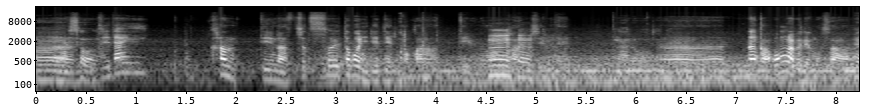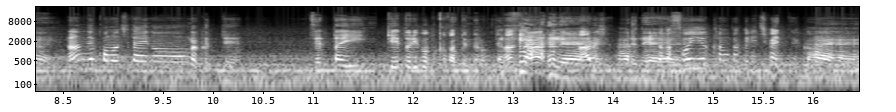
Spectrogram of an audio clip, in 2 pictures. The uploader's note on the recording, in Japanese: 今回は彼とラーメンを食べに行く道中、ドライブでの会話を収録しました。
